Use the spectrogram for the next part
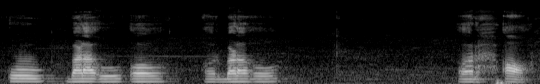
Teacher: व्रतमुखी स्वरों का उच्चारण करते समय होठ गोलाकार हो जाते हैं।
